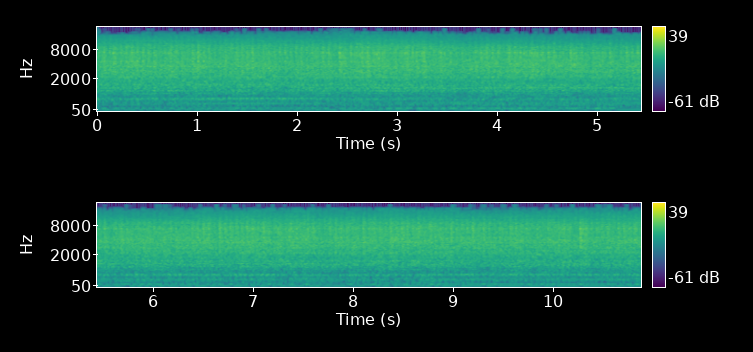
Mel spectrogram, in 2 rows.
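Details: 1973 Triumph TR6 restoration, first start in 2 years: fast, slightly uneven idle with steady drone and faint unsteady beat; rough running, owner thinks ignition too far advanced, also hears clicking.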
